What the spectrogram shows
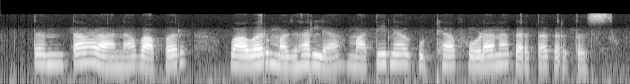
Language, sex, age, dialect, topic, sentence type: Marathi, female, 31-35, Northern Konkan, agriculture, statement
